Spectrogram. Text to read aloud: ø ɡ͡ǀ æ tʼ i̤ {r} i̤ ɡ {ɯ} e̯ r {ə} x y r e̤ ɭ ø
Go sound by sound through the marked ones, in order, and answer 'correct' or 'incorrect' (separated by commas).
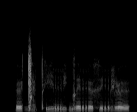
correct, correct, incorrect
